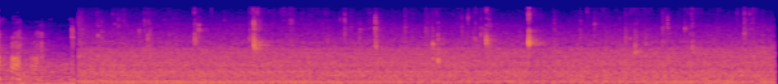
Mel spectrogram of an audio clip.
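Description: Eating sounds: chewing, with a few short, sharp, wet mouth clicks scattered through it, over a steady low background hum.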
